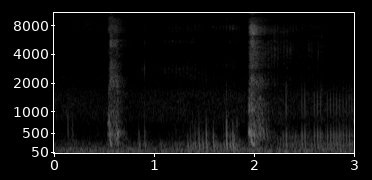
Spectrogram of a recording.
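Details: Cough recorded on day 4 of azithromycin with no improvement seen.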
